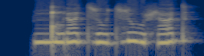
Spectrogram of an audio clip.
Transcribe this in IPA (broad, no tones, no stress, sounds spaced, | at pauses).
ŋ͡ǃ u ɾ ɐ d z u d z u ɬ ɐ d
